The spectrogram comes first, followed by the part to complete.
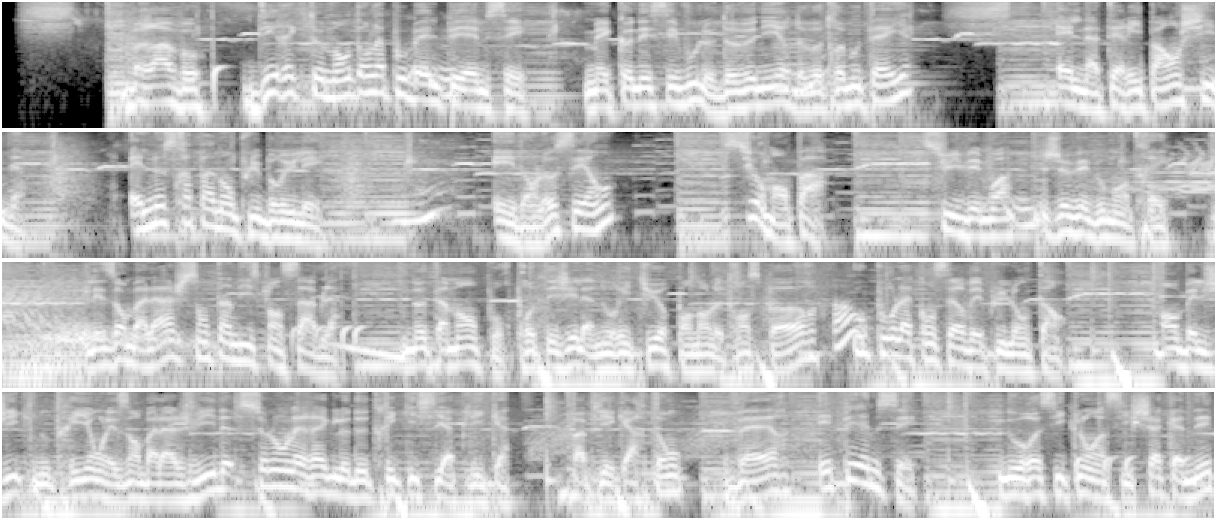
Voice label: french voice over male narrator

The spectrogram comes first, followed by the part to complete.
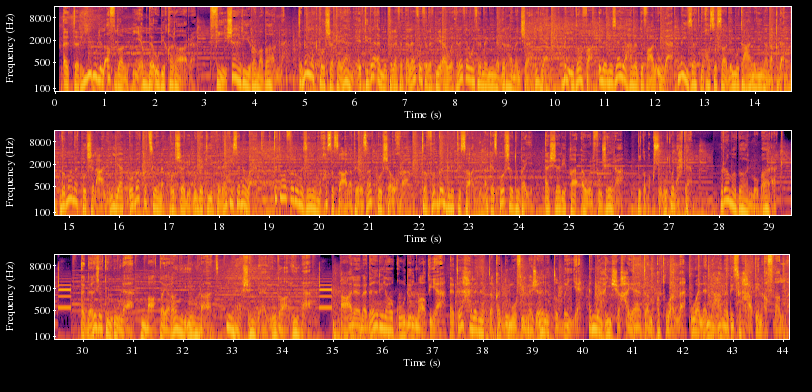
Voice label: arabic voice over male commercial

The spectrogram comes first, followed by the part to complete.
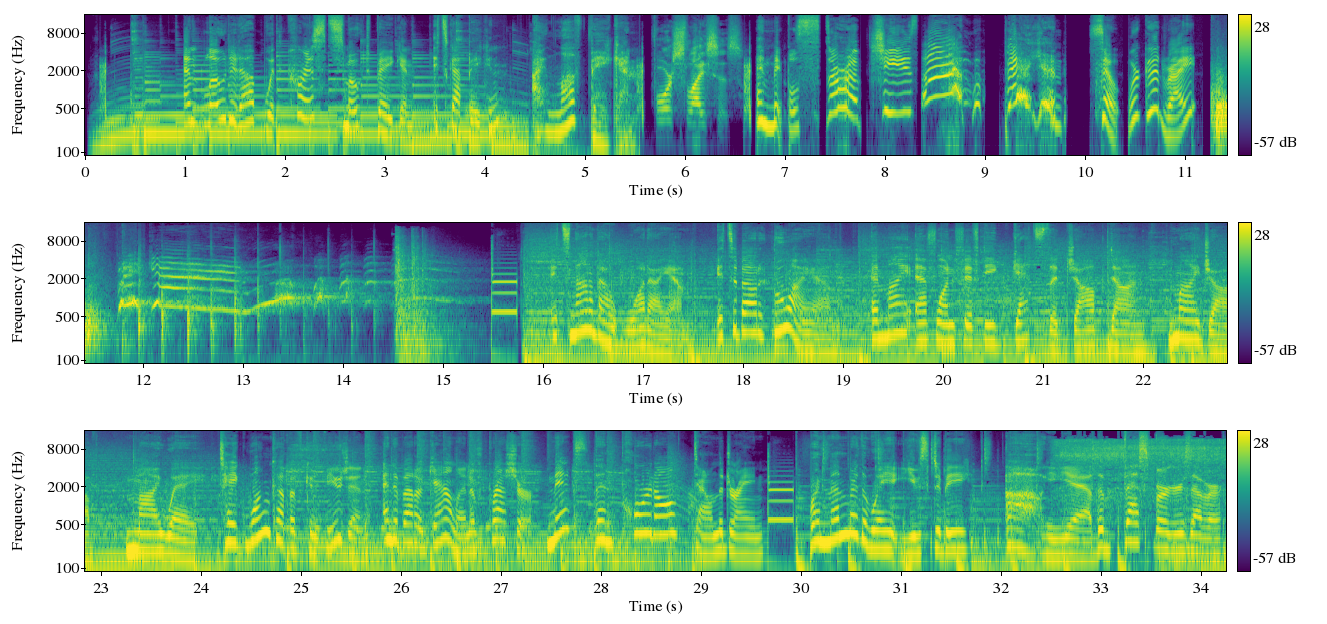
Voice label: english american voice over female commercial

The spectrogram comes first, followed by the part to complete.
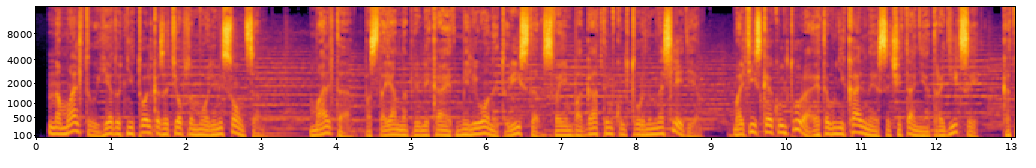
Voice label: russian voice over male narration

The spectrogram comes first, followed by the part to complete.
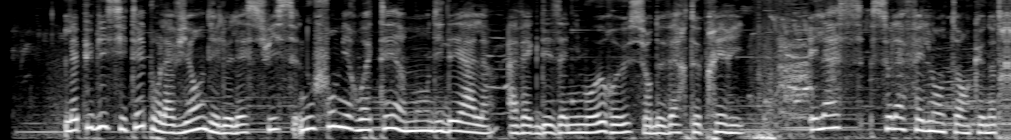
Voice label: french voice over female documentary

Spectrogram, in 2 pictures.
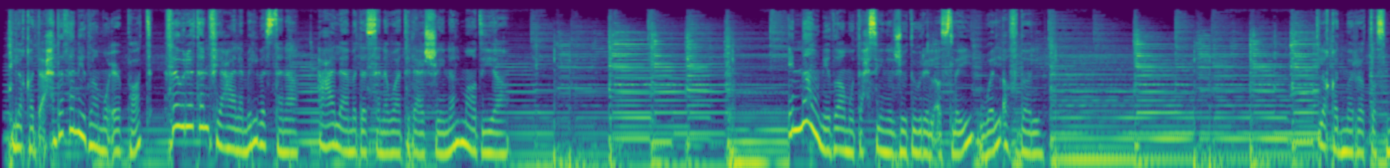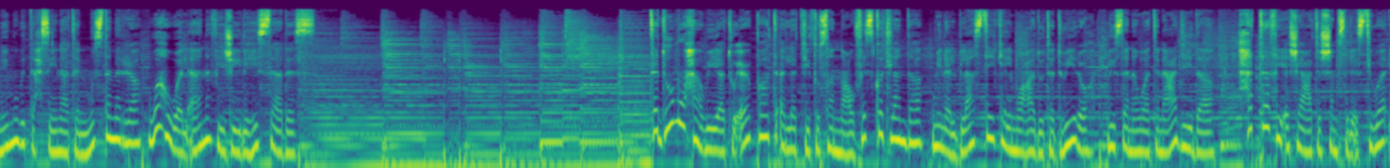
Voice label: arabic voice over female narrator

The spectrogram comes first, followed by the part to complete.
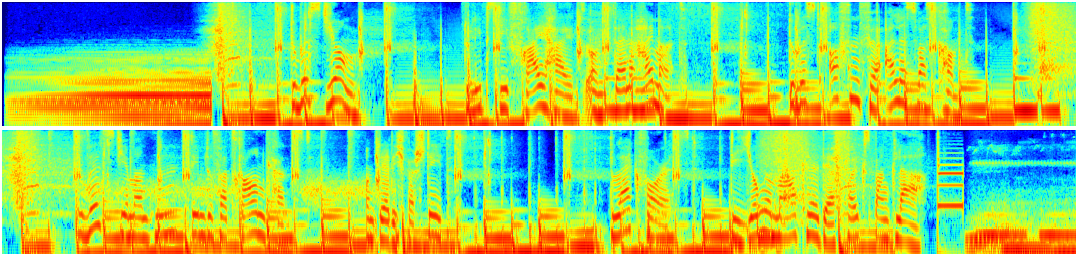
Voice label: german voice over female commercial

